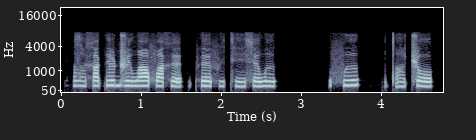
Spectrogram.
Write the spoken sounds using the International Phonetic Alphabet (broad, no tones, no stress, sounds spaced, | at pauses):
zˤ i̤ x ɑ k y ɖ͡ʐ y w ɑ f ɑ x ø | pʰ ø f i̤ tʰ e̤ s ø w ɯ | f ɯ | tʼ ɑ̤ ʈ͡ʂ o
